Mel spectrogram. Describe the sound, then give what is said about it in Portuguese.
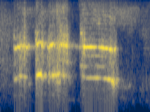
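A rooster crows once in a long, harmonic, strident call broken into several sections and lasting almost two seconds, heard clearly on its own with no talk over it. “Tem um galo cantando de fundo aqui, eu acho que é.”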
